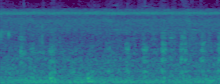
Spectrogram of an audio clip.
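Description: Dogs panting faintly and steadily, a soft continuous run of quick breaths close by with no talking.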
